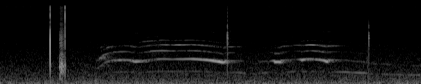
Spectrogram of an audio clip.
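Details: Domestic cat, female, yowling territorially at an intruding cat in the backyard: long drawn-out wavering tonal howls with rising and falling pitch, two extended phrases, a few sharp clicks and knocks between.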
